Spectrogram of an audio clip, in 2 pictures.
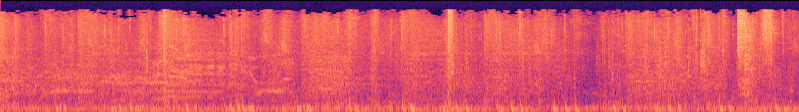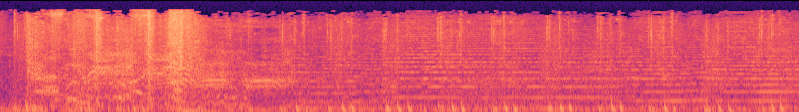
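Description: Horse hooves clip-clop at a gallop in the medieval battle game Bannerlord, with rapid loud impacts over battle clatter, then thinning out as the rider moves off while a voice talks.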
